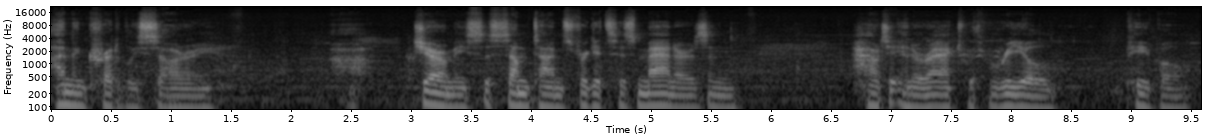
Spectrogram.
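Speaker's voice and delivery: quiet, low, courteous apology; smooth a diplomatic apology over softly; soft-spoken noble. Acted.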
